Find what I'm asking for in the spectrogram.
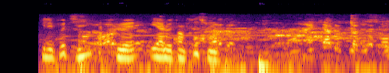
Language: French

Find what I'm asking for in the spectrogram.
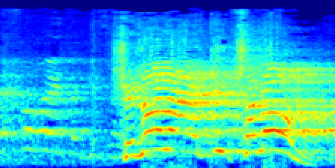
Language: Hebrew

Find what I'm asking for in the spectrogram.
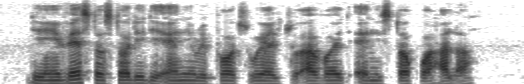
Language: Nigerian Pidgin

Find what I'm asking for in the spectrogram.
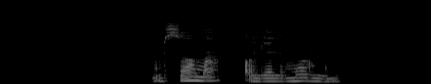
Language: Luo (Kenya and Tanzania)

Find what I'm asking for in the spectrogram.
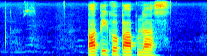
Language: Nepali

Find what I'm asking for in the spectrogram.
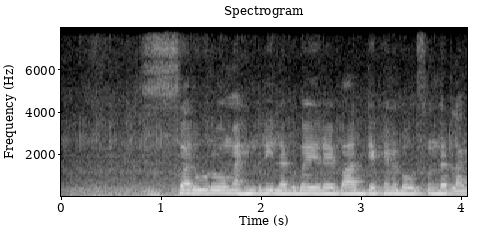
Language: Maithili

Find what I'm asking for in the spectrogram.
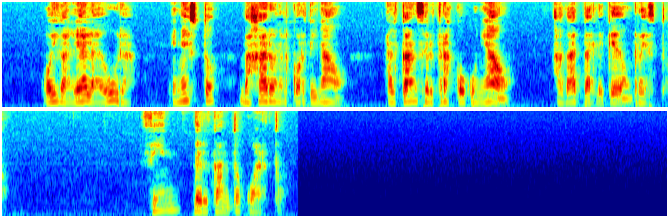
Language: Spanish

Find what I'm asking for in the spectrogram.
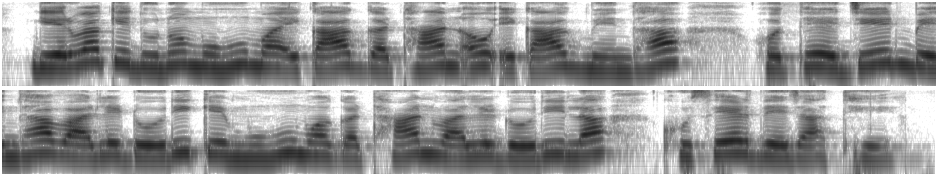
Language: Chhattisgarhi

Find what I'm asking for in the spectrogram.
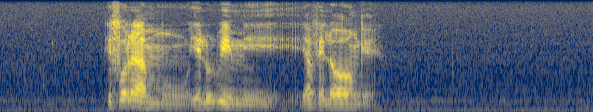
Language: Swati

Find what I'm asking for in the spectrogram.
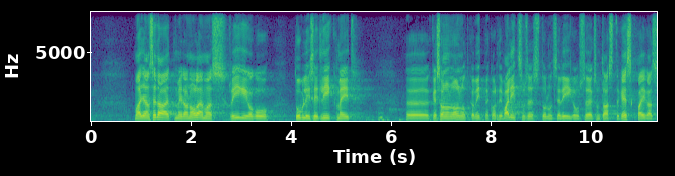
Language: Estonian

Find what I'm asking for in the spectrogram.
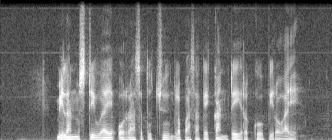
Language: Javanese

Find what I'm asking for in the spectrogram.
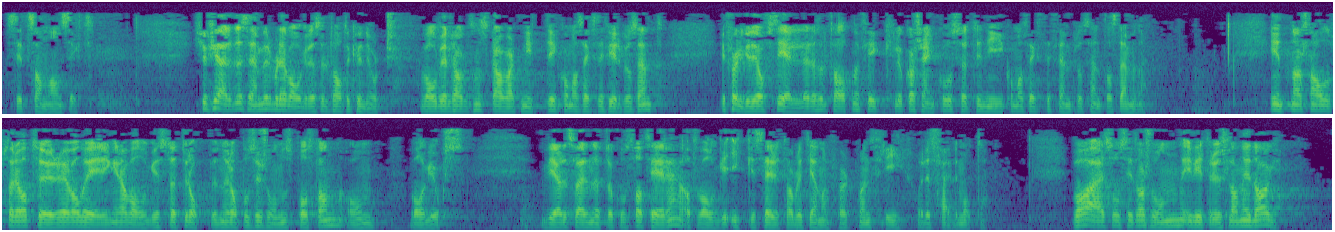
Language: Norwegian Bokmål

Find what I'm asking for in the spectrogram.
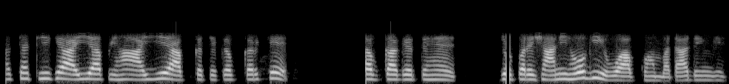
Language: Urdu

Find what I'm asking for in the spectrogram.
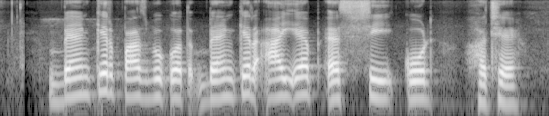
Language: Magahi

